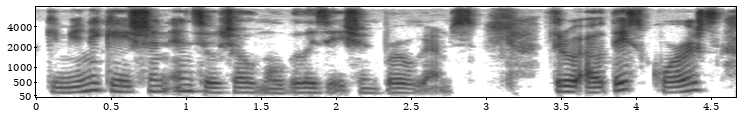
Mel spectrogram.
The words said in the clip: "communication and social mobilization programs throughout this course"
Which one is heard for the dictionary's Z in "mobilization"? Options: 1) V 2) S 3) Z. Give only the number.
3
